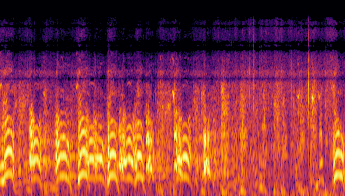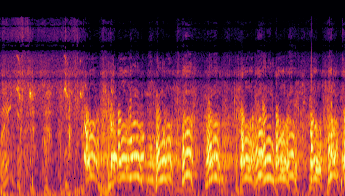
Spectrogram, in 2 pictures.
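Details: Pack of hounds on a bear hunt, several dogs baying together in a dense, overlapping chorus of arching, ringing cries, repeated rapidly with short gaps around the fifth second.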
